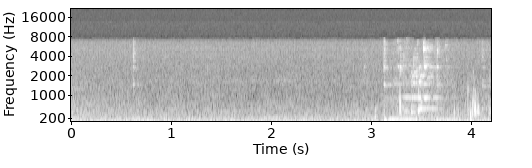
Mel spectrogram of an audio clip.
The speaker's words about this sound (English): I'm sorry if my throat, my voice sounds weird. I've been trying to drink water. I don't know what's going on with my throat. Let me try drinking some water real quick.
